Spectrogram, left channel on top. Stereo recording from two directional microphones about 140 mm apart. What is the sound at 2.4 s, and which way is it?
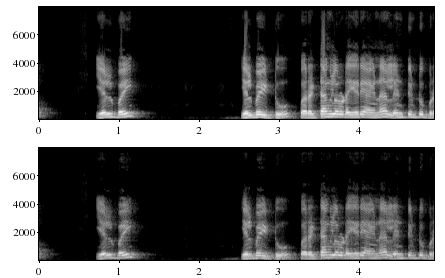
Speech, 40° left (ahead or behind).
